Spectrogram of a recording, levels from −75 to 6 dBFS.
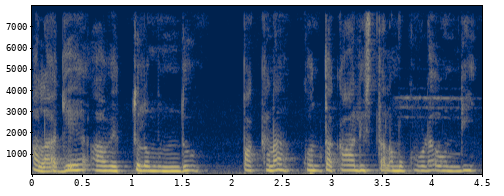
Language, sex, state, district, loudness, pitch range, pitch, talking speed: Telugu, male, Telangana, Hyderabad, -13 LUFS, 215-235 Hz, 225 Hz, 135 wpm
